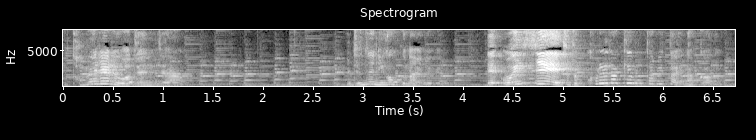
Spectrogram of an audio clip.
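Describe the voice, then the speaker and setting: With clear music in the background, a woman talks at a fairly quick pace broken by long, frequent pauses. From Okayama, Japan. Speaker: model and TV personality. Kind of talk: casual talk to camera. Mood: cheerful, amused. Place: studio.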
